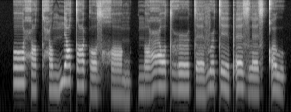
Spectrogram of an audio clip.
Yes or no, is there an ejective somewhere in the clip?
yes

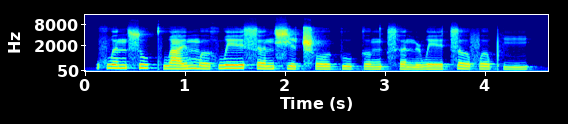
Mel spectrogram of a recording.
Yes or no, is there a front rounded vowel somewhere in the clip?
no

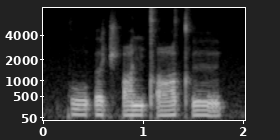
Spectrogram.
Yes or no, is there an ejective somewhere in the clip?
yes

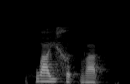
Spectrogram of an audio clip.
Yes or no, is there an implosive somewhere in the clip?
no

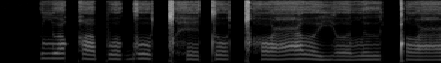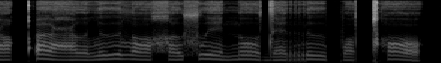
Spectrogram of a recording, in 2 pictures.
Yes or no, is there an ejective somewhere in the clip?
yes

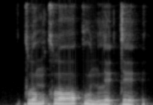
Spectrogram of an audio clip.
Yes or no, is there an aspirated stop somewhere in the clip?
yes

